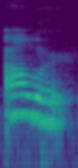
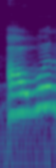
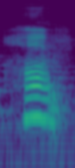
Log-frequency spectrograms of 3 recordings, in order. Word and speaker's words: hour: We pronounce this word as hour. We pronounce it as hour, not har.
